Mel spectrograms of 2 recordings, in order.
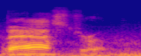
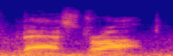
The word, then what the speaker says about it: Bastrop: grown up calling it Bastrop and sounds like I've been mispronouncing it all these years it's bass drop so either way like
